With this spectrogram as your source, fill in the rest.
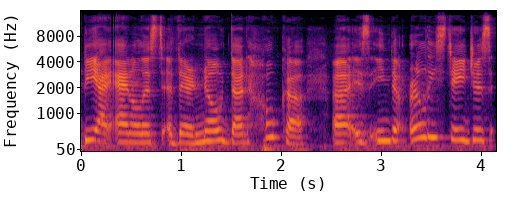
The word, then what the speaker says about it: Hoka: All right, so the owner of UGG and Hoka, is that how you pronounce that?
